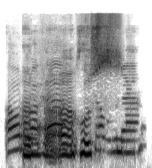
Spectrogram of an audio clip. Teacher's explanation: تو اب یہ ہم کیا کر رہے ہیں کہ نون کو را کے اندر مرج کر رہے ہیں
